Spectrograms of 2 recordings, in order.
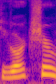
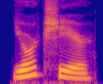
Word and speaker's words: Yorkshire: You pronounced Yorkshire right. Yorkshire. Not Yorkshire."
